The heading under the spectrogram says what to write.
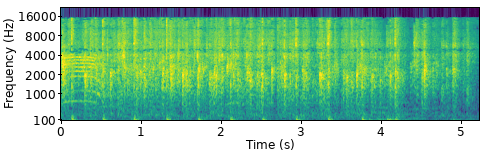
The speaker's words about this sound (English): And now let's get a big round of applause going for your next comedian,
